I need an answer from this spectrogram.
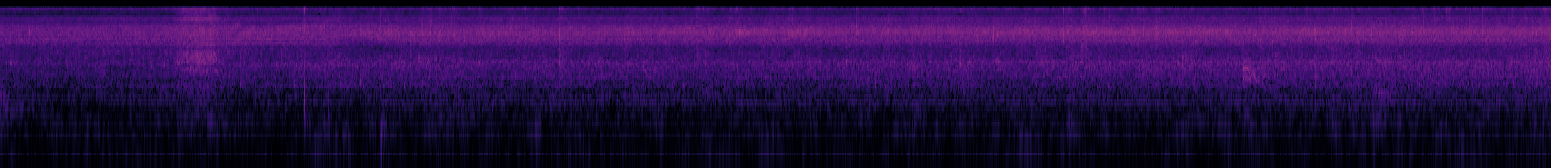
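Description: Beef frying in hot oil in a pan, a steady sizzle with a few faint pops.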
